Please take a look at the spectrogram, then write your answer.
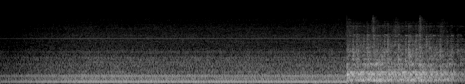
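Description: A metal lathe runs in back gear with a steady, close mechanical hum, then a harsher, rougher grinding starts near the end as the cross-slide power feed engages to part off a steel test shaft.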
